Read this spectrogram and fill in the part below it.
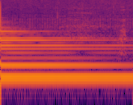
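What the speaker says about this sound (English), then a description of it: "the major diagonal shape is going to go like this" A single sustained electric guitar note from an E major diagonal pentatonic shape on the fifth string, clear and steady, ringing alone and slowly decaying.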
